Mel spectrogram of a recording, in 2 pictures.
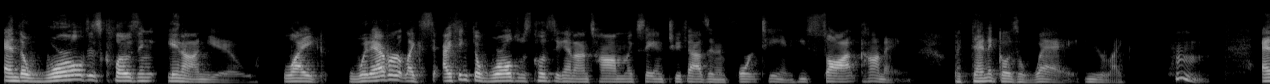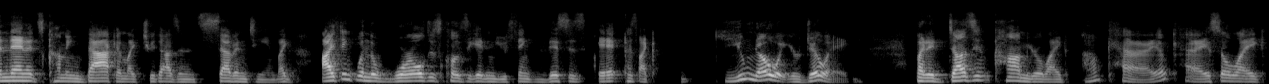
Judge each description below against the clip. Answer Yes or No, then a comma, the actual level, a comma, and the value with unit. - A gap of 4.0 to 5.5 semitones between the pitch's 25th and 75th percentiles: Yes, average, 4.4 semitones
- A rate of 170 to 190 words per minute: Yes, average, 180 wpm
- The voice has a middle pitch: Yes, medium, 145 Hz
